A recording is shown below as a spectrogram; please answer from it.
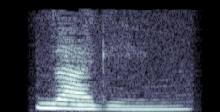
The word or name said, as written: nagging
